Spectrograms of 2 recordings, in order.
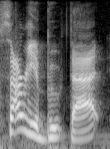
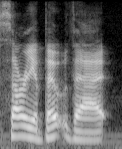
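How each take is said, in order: First: The word about sounds like a boot. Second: The word about has its usual vowel. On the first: "the example of a boot" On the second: "instead of"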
